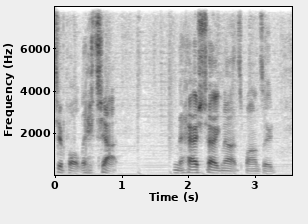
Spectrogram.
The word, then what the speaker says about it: Chipotle: No, you guys have never had Chipotto. Wow. Yeah. Oh, sorry. I mispronounced it. Chipotle. Am I mispronouncing it? Chipotle. Chipotle. Chipotle. Oh. Chipula. Chip. Aunt Lee. Chipotle. Am I pronouncing it right? Bad. Please stop messing. I I'll stop. It's Chipotle.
